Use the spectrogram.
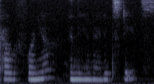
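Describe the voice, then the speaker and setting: Soft-spoken and calm in tone, the voice moves at a fairly slow pace. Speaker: ASMR creator. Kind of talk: soft-spoken descriptive narration. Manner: slow, calm.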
